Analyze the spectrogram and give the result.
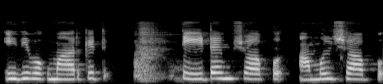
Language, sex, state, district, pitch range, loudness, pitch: Telugu, female, Andhra Pradesh, Visakhapatnam, 240-265 Hz, -15 LUFS, 250 Hz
